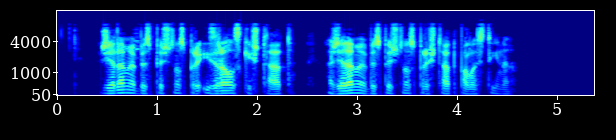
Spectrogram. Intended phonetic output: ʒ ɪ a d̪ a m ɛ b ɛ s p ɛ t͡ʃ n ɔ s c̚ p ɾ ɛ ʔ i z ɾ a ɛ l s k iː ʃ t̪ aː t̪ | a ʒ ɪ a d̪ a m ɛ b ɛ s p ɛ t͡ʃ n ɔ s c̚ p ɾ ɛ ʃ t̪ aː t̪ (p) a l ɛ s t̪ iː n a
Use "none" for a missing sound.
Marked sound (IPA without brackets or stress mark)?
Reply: p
